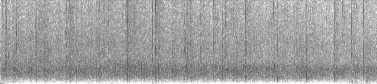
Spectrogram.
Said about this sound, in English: Thank you. Let's, let's give him a round of applause.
